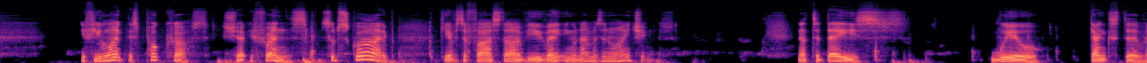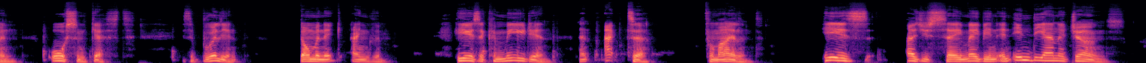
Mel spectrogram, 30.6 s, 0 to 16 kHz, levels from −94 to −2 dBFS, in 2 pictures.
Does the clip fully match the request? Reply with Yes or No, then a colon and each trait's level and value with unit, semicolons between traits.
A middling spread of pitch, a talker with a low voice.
No: wide, 7.5 semitones; low, 120 Hz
